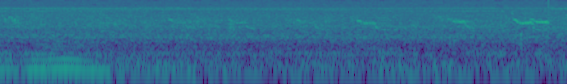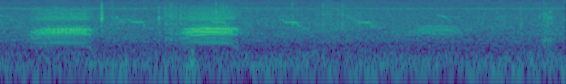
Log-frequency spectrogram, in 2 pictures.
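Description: A bird calling outdoors: two loud calls about three seconds in, under a second apart, then a fainter third call about a second later.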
